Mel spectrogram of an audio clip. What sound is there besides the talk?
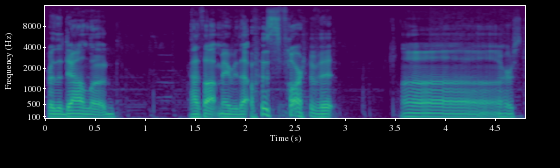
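No everyday noises stand out.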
